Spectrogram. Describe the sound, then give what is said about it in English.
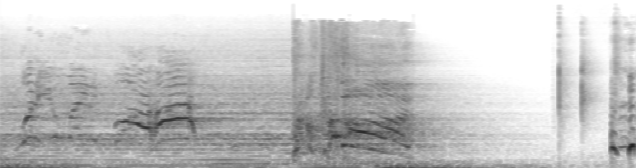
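Finger snapping: a few sharp, separate snaps come near the end, after a stretch of voices. “That was like my fingers just weren't working right there. I don't know what's going on. I don't know how I'm going to time those snaps either.”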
